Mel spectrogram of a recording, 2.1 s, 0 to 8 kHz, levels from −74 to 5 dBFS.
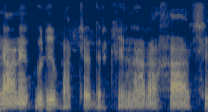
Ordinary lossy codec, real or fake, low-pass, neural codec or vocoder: none; fake; 7.2 kHz; vocoder, 22.05 kHz, 80 mel bands, HiFi-GAN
